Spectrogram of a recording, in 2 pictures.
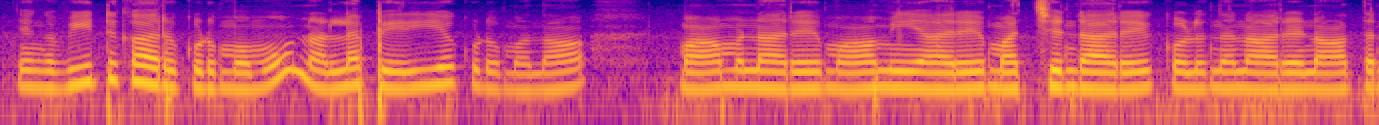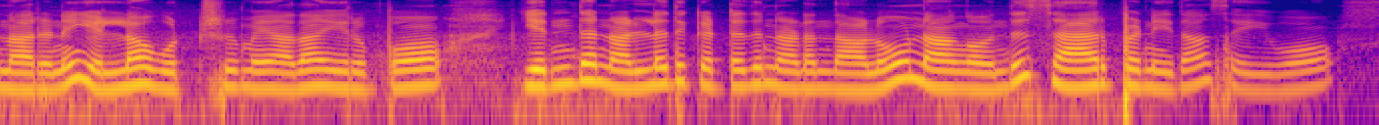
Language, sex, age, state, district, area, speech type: Tamil, female, 30-45, Tamil Nadu, Coimbatore, rural, spontaneous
